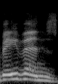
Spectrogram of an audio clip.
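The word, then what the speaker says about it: Veven: Vaben's door. Now, Mr. Vaben is spelled V-E-V-E-N, of course.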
